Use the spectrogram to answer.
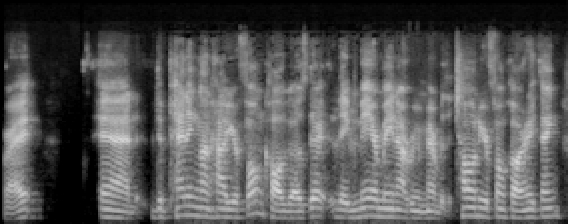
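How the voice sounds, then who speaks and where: A young man runs a sales training session in a relaxed, conversational way. He keeps slipping into sample phone lines, dropping his voice low and then spiking it up to make his point, and he often checks in with the room with a quick "right?". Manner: lively, demonstrates phone lines by acting them out.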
